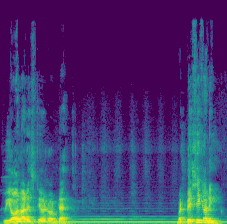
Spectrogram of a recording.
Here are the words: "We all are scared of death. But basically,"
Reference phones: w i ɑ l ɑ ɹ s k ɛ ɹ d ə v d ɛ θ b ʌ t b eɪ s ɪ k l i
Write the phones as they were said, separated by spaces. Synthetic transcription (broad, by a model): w i ɑ l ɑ ɹ s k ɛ l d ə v d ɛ t b ʌ t b eɪ s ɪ k l i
